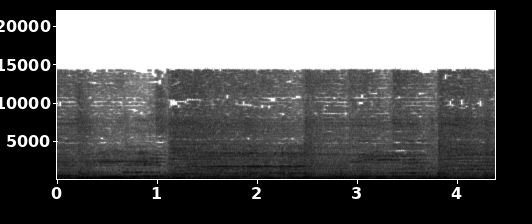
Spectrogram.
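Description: A mixed choir of men and women singing a gospel hymn in unison through microphones, with live band accompaniment, holding long sustained notes.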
